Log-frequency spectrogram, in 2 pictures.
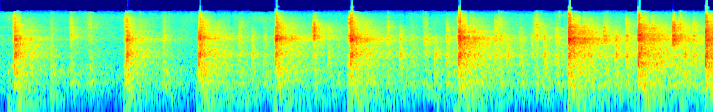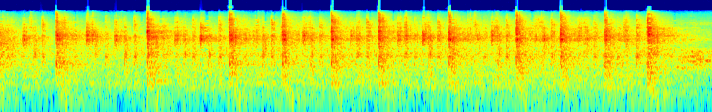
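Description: Flamenco zapateado: a dancer's shoe heels and toes striking the wooden stage. Separate stamps at first, then from about halfway a dense, driving run of rapid footwork with accented strikes about every three-quarters of a second.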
